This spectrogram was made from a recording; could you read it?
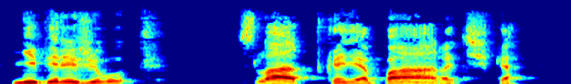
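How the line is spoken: Sarcastic drawl. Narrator (Russian): язвительно протянула Кэтран

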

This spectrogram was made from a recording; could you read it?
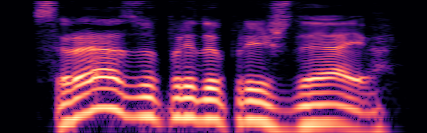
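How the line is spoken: Tired voice. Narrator (Russian): устало произнес таинственный незнакомец

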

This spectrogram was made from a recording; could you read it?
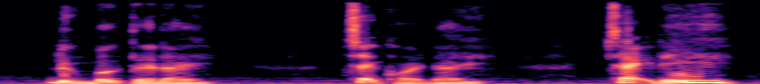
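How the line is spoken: Loud shout. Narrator (Vietnamese): Khánh hét lớn

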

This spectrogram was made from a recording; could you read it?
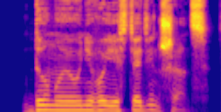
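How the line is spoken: Plain. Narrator (Russian): сказал Арестит

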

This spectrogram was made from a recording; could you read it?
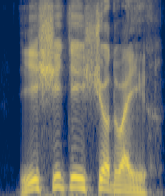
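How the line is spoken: Loud shout, deafened. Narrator (Russian): громко прокричал, опять оглохнув от выстрелов

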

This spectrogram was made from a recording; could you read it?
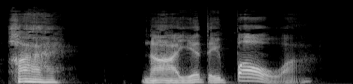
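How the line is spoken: Sighing. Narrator (Chinese): 安童感叹着说

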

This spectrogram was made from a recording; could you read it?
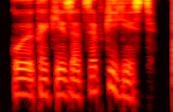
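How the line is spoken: Plain. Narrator (Russian): ответил Буэнди

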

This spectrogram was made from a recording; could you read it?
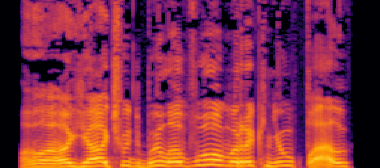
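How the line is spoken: Laughing. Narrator (Russian): смеялся Стром

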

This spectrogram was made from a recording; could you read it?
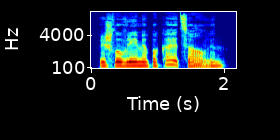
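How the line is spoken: Silky whisper. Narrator (Russian): вкрадчиво прошептала

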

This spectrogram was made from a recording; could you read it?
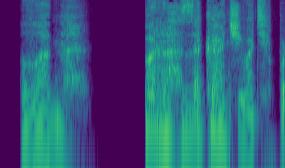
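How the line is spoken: Whisper. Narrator (Russian): прошептал я

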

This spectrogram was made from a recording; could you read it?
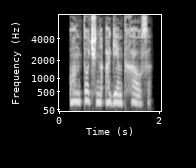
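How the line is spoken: Breathed out. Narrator (Russian): выдохнула Роза

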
